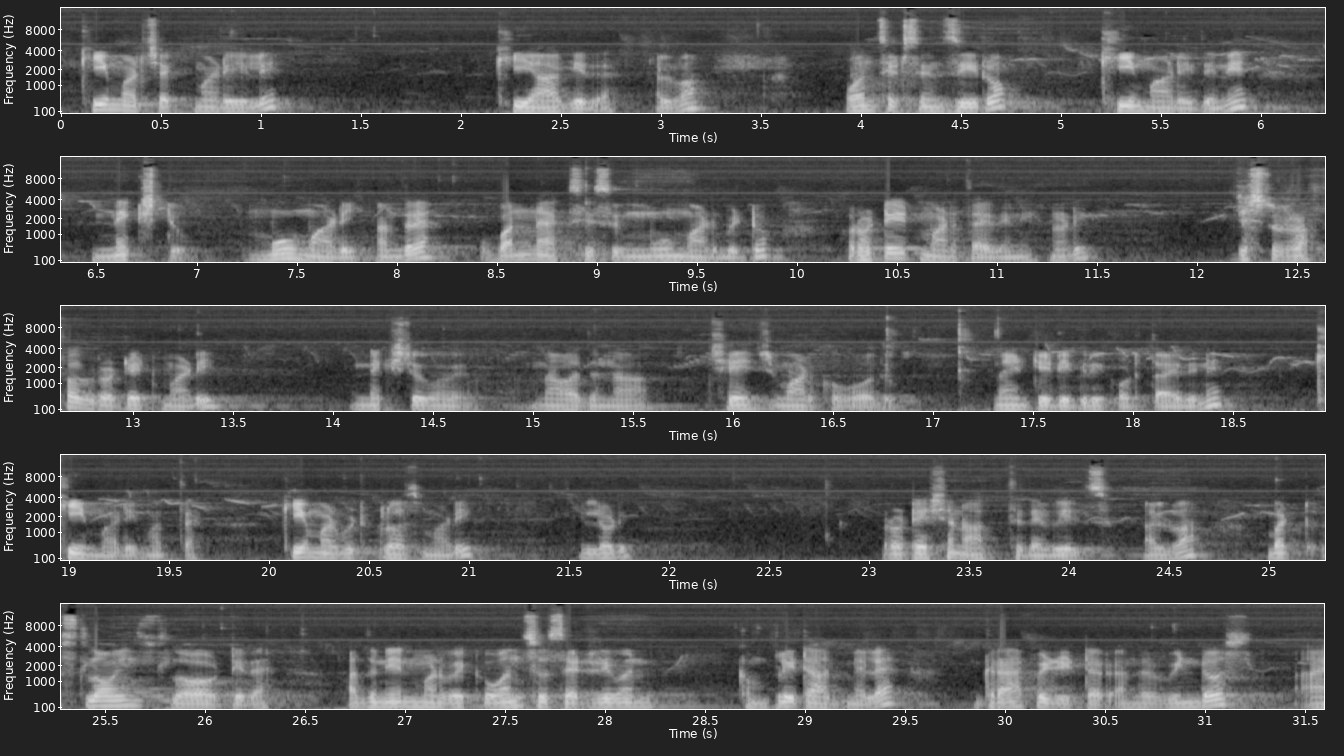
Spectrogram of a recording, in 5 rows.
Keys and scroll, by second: 5.2 w, 8.5 1, 8.6 Return, 13.5 e, 16.3 9, 16.7 Return, 20.8 w, 25.8 0, 26.0 Return.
